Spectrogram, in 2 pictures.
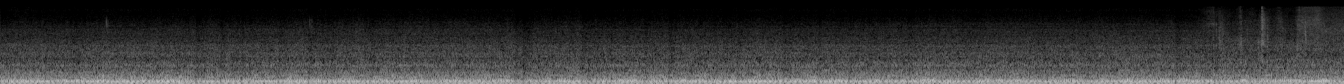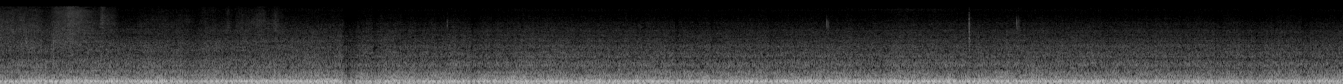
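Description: A brush sweeps softly across paper.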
